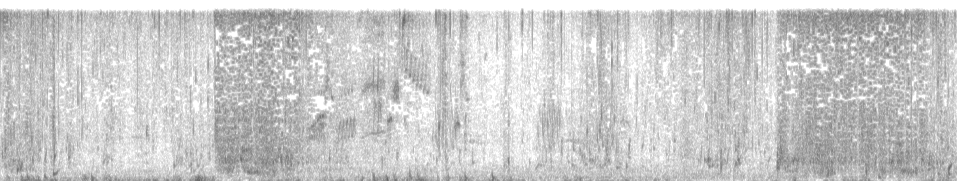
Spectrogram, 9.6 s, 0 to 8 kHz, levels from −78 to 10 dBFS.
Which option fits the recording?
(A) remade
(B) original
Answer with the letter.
B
